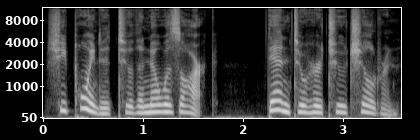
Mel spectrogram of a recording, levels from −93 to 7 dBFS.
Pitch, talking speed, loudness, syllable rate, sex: 205 Hz, 185 wpm, -17 LUFS, 4.3 syllables/s, female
